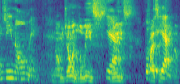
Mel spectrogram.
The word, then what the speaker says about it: Louise: É Luiz, mas não... é um nome francês, mas também bem americano. Luiz.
